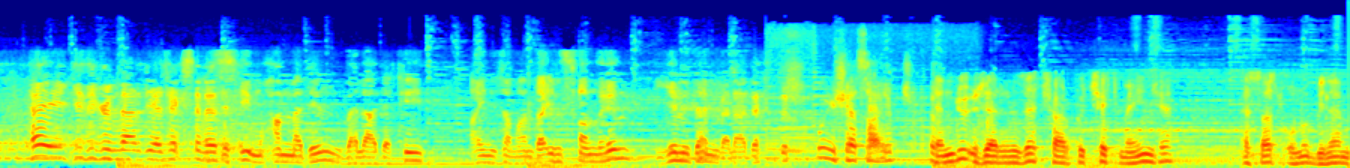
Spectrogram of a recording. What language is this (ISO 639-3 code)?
tur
